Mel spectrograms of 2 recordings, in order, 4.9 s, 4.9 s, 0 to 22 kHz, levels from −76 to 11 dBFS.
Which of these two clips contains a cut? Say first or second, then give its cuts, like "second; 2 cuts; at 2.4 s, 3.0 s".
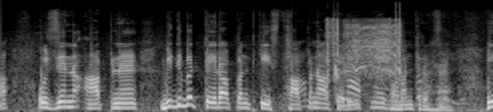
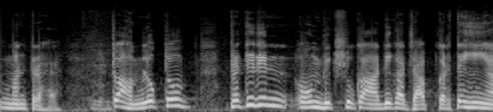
first; 1 cut; at 3.8 s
